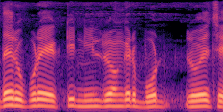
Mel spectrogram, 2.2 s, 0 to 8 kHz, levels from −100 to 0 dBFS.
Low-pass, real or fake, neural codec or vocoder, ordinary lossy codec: none; real; none; none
